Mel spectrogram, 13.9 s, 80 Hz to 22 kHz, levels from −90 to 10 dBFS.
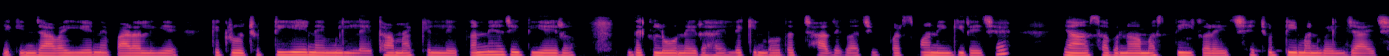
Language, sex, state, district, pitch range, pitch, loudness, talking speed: Angika, female, Bihar, Bhagalpur, 160-170 Hz, 165 Hz, -29 LUFS, 170 wpm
